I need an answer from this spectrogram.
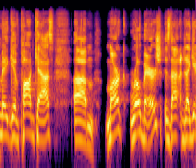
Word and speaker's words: Roberge: It's funny because my grandmother's pronounced it Roberge, but I grew up in hardcore Central Mass, driving north on 495, and went to undergrad with a heavy Boston accent, and everyone thought my name was Mike Roberge. And so I just kept it. So, that's how I pronounce it.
